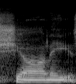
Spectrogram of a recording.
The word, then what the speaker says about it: Siani: but it's Shiani. So if I've pronounced that wrong, I am sorry, but S-I-A-N-I.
